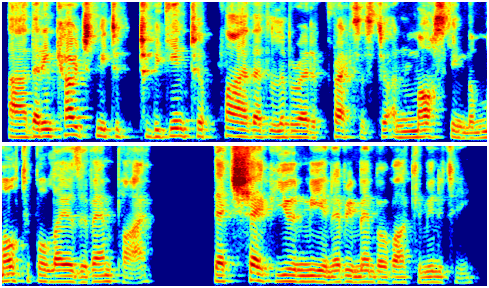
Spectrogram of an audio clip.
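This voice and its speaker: Brief: South African man of middle pitch, church author giving measured, earnest interview answers. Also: steady tone, darkish tone.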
